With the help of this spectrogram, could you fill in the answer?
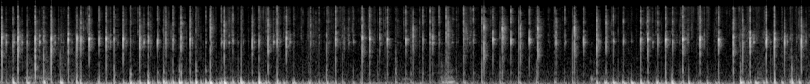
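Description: Fingertips and nails rapidly tap and scratch the white and dark plastic screw cap and glass body of a small bottle of greenish-yellow contents held close to the mic. The result is a dense run of short, dry clicks with a deep low thump under each tap and a bright, crisp tick around 3 kHz, with no ring after each hit.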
